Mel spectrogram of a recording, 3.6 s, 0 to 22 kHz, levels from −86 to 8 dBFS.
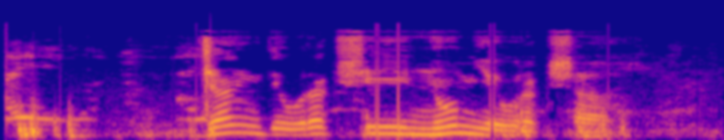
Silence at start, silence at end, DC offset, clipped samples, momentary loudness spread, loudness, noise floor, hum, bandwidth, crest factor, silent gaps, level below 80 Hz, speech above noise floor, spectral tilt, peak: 0.05 s; 0.25 s; under 0.1%; under 0.1%; 15 LU; -16 LUFS; -35 dBFS; none; 9.6 kHz; 16 dB; none; -52 dBFS; 20 dB; -5 dB/octave; 0 dBFS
